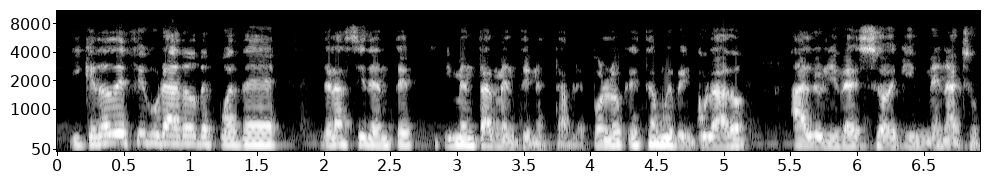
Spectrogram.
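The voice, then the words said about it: Regional Spanish accent. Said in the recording (Spanish): “este acento tan característico de, nuestro país”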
